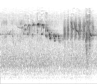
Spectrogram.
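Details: A European robin sings a thin, high warbling phrase of sweet whistles and trills that slide up and down, ending in a brighter jingling flourish; faint background hiss.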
